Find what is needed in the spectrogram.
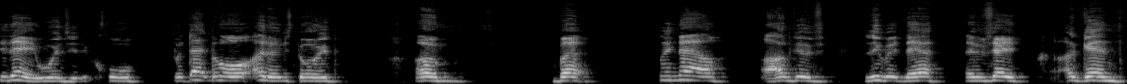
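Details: Adult man, 42, with dysarthria from cerebral palsy present since birth, which he says affects his speech; he makes extra effort to enunciate and speak louder and more slowly for recordings.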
